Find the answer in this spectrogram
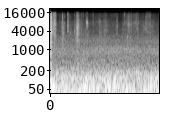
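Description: Trading cards handled in gloved hands: a few faint light clicks and taps as the cards are shuffled and flipped, over a low steady hum.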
